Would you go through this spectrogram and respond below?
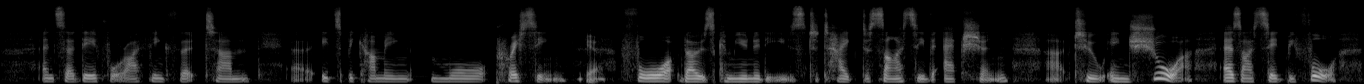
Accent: Australia; born there; English is a second language; I mean, I was born here. When I went to school, I didn't speak a word of English.

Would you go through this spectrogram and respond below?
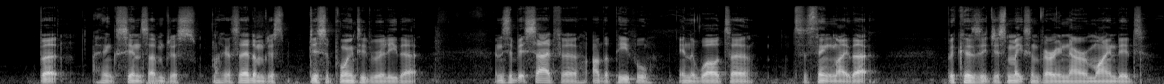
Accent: London, United Kingdom; growing up in London, being a part of an Olympic Games in your home city is just beyond anything, really.

